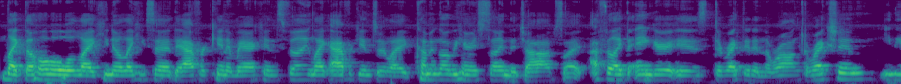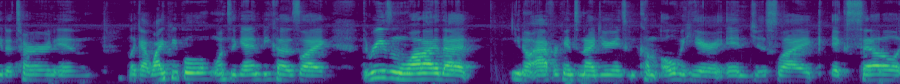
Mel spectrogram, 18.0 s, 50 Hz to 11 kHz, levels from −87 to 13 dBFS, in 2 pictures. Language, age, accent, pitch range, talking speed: English, 20-39, American, 160-200 Hz, 215 wpm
